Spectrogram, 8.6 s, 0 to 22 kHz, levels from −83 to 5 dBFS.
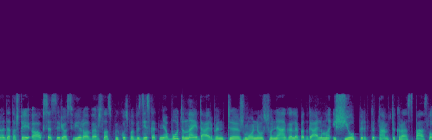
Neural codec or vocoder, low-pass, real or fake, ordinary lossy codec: codec, 16 kHz, 1 kbps, X-Codec, WavLM features, trained on Multilingual LibriSpeech; 7.2 kHz; fake; AAC, 48 kbps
